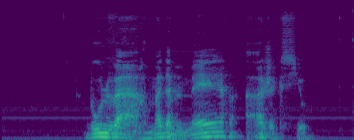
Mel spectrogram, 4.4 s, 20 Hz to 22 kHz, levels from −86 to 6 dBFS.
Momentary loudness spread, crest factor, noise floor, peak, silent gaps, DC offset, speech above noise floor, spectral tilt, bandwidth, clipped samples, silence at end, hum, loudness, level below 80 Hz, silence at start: 19 LU; 18 dB; -67 dBFS; -14 dBFS; none; under 0.1%; 36 dB; -8 dB/octave; 14.5 kHz; under 0.1%; 0.55 s; none; -31 LUFS; -54 dBFS; 1.1 s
